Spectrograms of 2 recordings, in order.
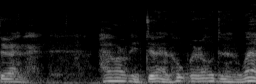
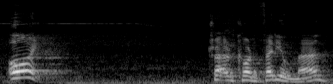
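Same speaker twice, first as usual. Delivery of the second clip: loud annoyed yell; shouting; 6 semitones higher, 13 dB louder than usual. Real, not acted. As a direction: shout over at the neighbour. Yelling at neighbour cutting bushes.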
